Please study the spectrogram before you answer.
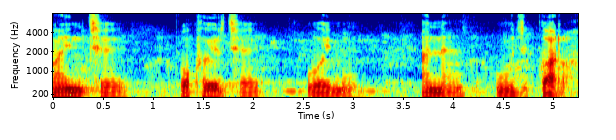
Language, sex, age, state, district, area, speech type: Maithili, female, 60+, Bihar, Madhepura, urban, spontaneous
